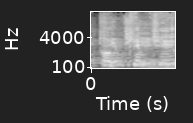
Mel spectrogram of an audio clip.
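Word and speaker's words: 김치: god come on big boy want some more kimchi okay you said it right oh kimchi good job i'll get you a whole trough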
